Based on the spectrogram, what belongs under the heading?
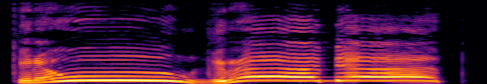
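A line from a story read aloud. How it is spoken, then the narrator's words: Shrill high-pitched scream. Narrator (Russian): Вася Чесноков заерзал вдруг ногами по снегу и закричал тонким пронзительным голосом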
